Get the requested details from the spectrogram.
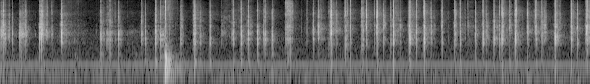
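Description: Fingertips and nails rapidly tap and scratch a hollow, cylindrical plastic Bluetooth speaker, first on its round rubbery plastic end cap and then on its perforated metal grille. Dozens of quick, sharp, bright clicks and scrapes sound over a faint steady low hum.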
